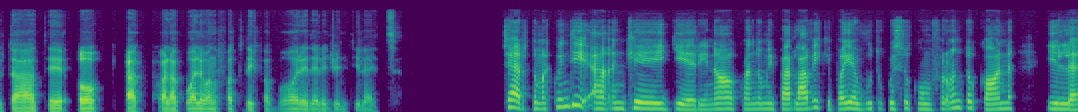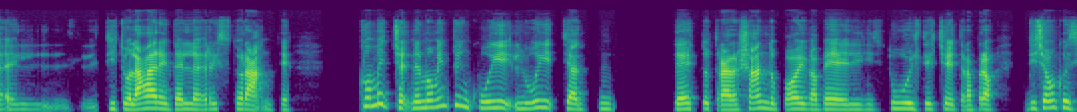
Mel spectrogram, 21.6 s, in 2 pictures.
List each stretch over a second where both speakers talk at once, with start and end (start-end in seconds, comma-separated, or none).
none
